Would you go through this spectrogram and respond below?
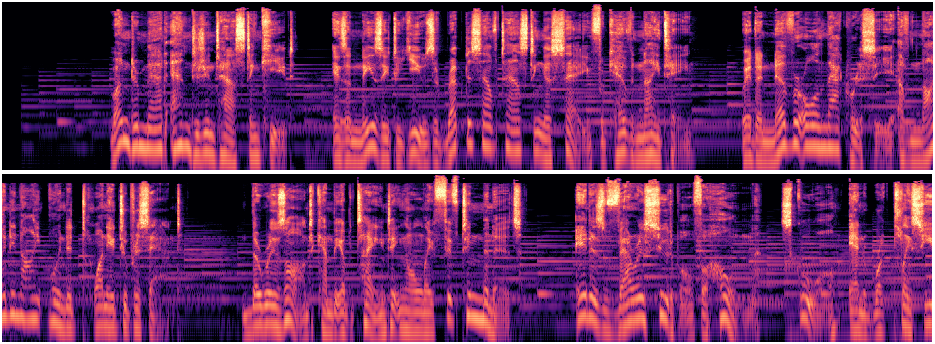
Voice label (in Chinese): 英男 使用说明介绍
